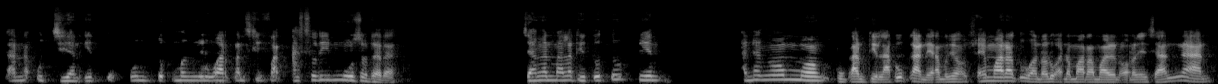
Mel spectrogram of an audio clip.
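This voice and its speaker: Pengkhotbah pria bersuara serak, bergairah. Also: male voice, on the high side, normal speed. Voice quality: husky. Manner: animated, swings from hushed prayer to loud exhortation; laughs often, addresses congregation as "Saudara". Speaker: preacher. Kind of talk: sermon.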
